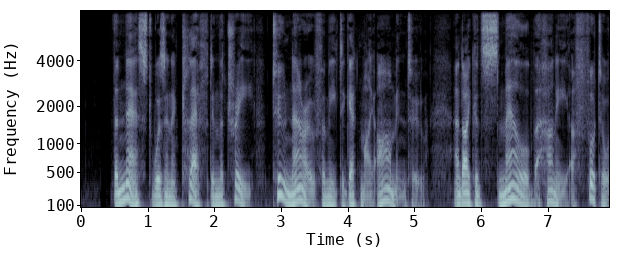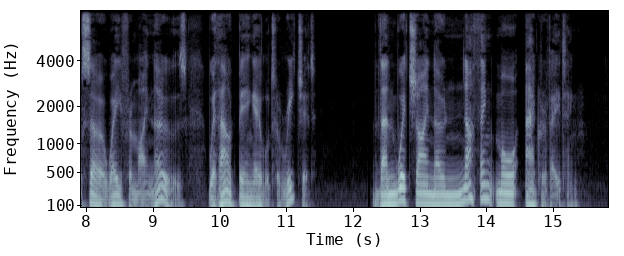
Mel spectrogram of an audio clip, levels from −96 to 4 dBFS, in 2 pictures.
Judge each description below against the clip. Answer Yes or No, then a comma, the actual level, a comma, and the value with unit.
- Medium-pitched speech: No, low, 100 Hz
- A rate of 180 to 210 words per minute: No, average, 170 wpm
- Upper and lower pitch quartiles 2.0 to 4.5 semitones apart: Yes, average, 3.8 semitones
